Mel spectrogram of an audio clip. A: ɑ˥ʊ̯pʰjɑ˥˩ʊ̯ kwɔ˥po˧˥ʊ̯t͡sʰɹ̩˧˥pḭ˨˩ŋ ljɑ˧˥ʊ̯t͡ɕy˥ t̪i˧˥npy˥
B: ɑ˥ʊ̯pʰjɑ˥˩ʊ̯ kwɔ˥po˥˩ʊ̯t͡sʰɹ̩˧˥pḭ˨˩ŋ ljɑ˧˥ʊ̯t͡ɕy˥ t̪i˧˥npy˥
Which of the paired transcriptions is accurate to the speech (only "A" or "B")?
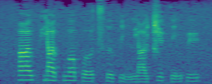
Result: A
